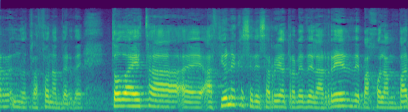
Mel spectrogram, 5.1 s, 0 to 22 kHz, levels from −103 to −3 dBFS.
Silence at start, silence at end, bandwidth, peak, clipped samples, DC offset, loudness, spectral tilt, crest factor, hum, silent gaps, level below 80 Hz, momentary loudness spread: 0 s; 0 s; 16 kHz; 0 dBFS; under 0.1%; under 0.1%; -18 LUFS; -3.5 dB/octave; 18 dB; none; none; -66 dBFS; 12 LU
